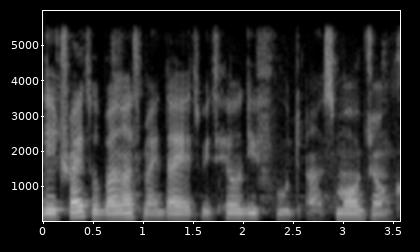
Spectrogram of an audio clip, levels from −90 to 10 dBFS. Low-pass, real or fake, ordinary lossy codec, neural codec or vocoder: 5.4 kHz; real; none; none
